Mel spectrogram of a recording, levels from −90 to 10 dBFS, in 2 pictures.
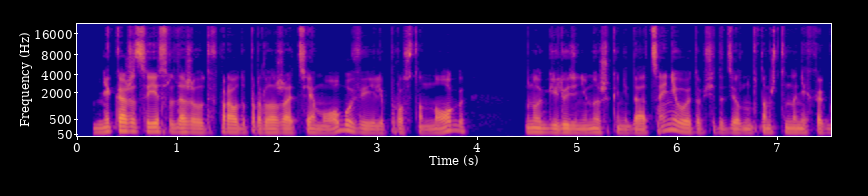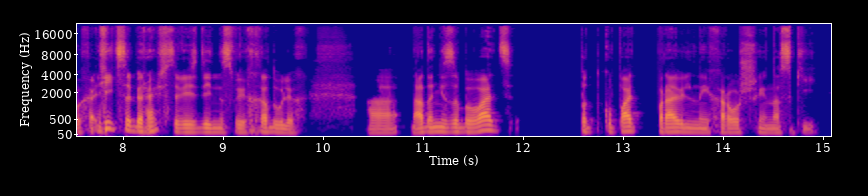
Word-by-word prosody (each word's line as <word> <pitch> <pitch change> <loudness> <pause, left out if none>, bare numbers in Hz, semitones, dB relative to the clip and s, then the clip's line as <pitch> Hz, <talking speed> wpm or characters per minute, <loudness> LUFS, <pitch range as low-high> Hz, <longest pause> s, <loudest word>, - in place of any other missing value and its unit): Мне 105 +4 -4
кажется, 125 -1 +6
если 115 -2 +2
даже 105 -1 0
вот, 95 -2 -4
и - - -10
вправду, 100 -3 -1
продолжать 95 0 -2
тему 95 -4 -2
обуви 120 - -4
или 90 -1 -7
просто 85 - -4
ног, 125 +10 -3 0.6
многие 105 -3 -4
люди 100 0 -2
немножко 95 +1 -7
недооценивают 105 - 0
вообще 95 - -9
это 95 - -12
дело, 90 0 -5
ну, 90 0 -9
потому 95 +3 -8
что 105 - -6
на 100 - -5
них 95 -2 -8
как - - -5
бы - - -6
ходить 190 -2 +2
собираешься 130 -5 +6
весь 105 -1 -1
день, 105 -1 -2
на 100 - -3
своих 100 0 +3
ходулях 100 -6 -3 0.6
А, 90 +1 -4
надо 115 +2 +3
не 120 0 -1
забывать 115 +7 +3 0.7
подкупать 125 0 0 0.2
правильные 105 -3 +2
хорошие 100 0 -3
носки. 95 -2 +2
100 Hz, 165 wpm, -26 LUFS, 95-115 Hz, 0.7 s, кажется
